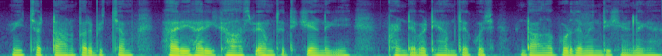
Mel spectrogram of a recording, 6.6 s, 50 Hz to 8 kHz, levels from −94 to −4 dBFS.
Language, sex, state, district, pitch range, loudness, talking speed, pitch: Hindi, male, Uttarakhand, Tehri Garhwal, 115-120 Hz, -20 LUFS, 200 wpm, 115 Hz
